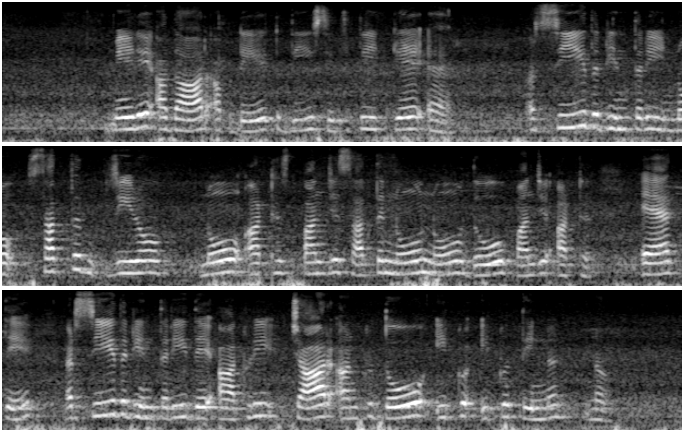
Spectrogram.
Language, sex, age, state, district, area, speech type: Dogri, female, 30-45, Jammu and Kashmir, Jammu, urban, read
